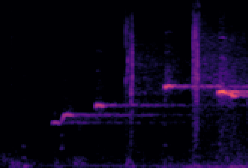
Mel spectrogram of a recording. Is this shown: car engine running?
no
